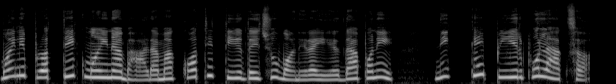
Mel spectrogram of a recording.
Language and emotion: Nepali, sad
